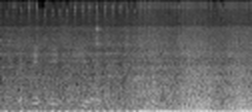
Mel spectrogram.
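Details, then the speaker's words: Honda Click scooter, warmed up, after resetting and reshaping the weak cam chain tensioner; soft even low putter at idle, no rattle or chatter from cam chain area, now quiet, normal idle. "Ito na pala yung nireset natin na tensioner. Yan, tahimik na. Mainit na to. Pinainit namin."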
